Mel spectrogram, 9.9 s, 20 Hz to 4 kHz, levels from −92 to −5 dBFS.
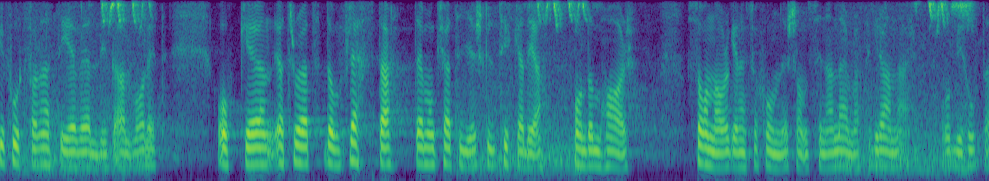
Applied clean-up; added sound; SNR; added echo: none; Chirp, tweet; 11 dB; none.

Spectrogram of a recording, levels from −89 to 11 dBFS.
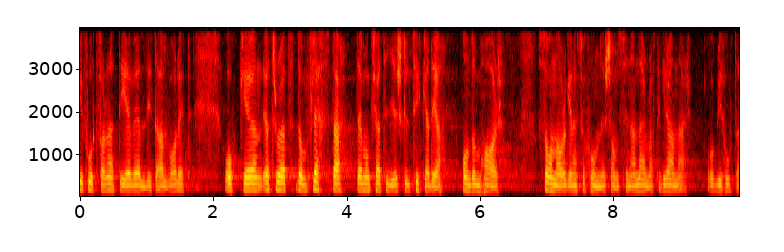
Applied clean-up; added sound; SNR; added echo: none; none; none; none.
